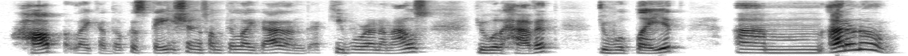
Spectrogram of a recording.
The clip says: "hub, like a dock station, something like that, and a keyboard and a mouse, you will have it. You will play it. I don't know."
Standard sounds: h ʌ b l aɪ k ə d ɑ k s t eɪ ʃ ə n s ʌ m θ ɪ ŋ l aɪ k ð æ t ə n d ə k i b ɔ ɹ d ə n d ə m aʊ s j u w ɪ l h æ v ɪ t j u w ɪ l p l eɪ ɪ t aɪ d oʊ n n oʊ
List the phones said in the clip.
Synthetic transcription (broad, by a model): h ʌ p l aɪ k ə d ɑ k s t eɪ ʃ ə n s ʌ m θ ɪ ŋ l aɪ k ð æ t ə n ə k i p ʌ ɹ ə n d ə m aʊ s j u w ɪ l h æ v ɪ t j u w ɪ l p l eɪ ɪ t aɪ d oʊ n n oʊ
